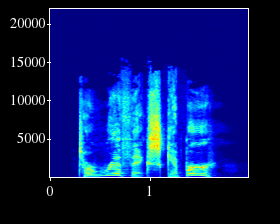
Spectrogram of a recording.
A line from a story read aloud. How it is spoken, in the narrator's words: Bud exclaimed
